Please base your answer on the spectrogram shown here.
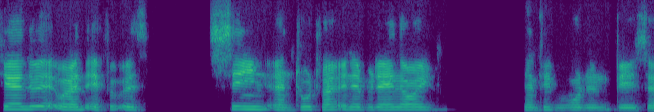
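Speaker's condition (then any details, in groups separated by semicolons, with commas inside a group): Cerebral palsy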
